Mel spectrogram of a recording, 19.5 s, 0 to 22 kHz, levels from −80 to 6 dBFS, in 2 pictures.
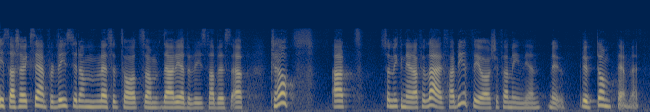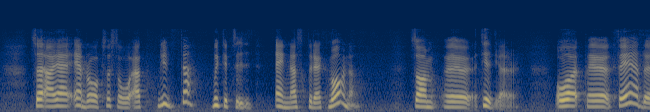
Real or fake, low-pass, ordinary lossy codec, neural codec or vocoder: fake; none; none; codec, 16 kHz, 0.5 kbps, FunCodec, trained on LibriTTS, 25 frames a second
